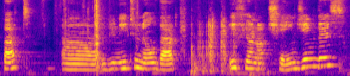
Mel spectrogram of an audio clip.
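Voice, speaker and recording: A woman's voice: medium pitch, lively intonation, noisy background. Young woman, out of breath, pregnant, casual tarot reading, lots of fillers and restarts. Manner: halting, many fillers and restarts. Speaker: tarot reader.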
